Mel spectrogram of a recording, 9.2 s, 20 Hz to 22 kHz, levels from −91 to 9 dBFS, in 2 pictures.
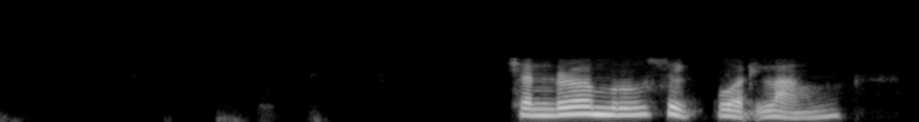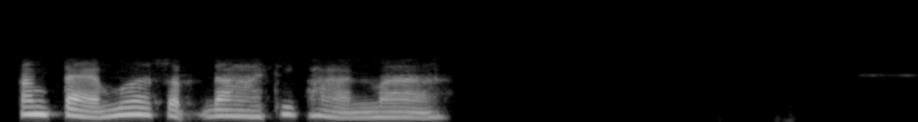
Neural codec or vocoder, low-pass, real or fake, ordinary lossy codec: codec, 16 kHz, 4 kbps, FunCodec, trained on Chinese and English, 50 frames a second; 3.6 kHz; fake; none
